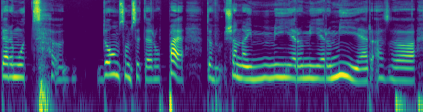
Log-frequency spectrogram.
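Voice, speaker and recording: A woman with a dark, mellow tone and medium pitch speaks very slowly, keeping her intonation fairly even. The very clean recording has a silent background. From Iran. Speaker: Iranian feminist activist. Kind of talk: interview. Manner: halting, many fillers.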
